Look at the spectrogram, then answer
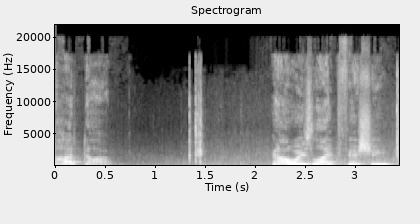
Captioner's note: camera clicking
